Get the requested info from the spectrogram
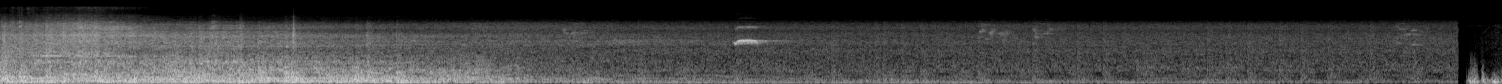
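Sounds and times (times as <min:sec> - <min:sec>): passenger train rumble: 0:00.0 - 0:15.0
short high whistle: 0:07.3 - 0:07.9.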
